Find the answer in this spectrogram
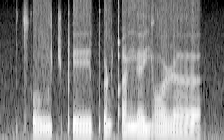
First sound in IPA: t͡sʼ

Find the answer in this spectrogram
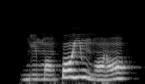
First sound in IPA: ɡ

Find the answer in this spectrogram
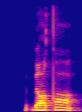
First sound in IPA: ɓ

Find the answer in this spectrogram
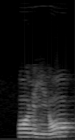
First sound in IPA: ɔ̃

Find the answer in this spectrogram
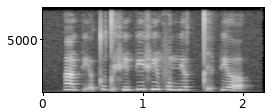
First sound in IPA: ã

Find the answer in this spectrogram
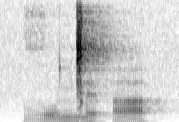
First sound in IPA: ɣ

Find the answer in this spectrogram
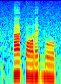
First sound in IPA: a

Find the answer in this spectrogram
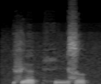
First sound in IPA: fʲ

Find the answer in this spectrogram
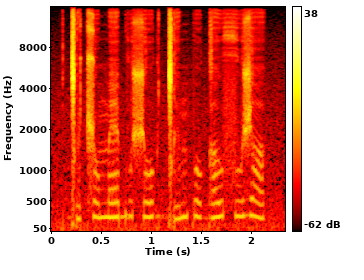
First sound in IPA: ɡ͡ǀ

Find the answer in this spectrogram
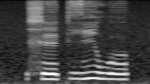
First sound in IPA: x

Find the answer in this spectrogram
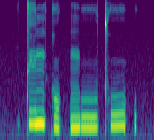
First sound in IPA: t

